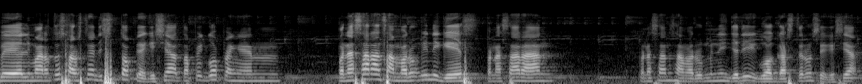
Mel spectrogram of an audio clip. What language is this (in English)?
Indonesian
